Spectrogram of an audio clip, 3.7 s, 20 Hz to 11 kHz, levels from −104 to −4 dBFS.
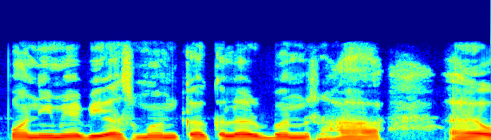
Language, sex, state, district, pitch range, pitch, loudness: Maithili, male, Bihar, Madhepura, 115-125 Hz, 120 Hz, -20 LUFS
